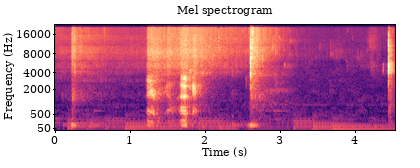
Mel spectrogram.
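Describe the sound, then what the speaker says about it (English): Liquid poured into a container in the Sileo Tai game: short splashy pouring bursts with clinks and thuds, alongside a calm voice speaking briefly. "Pour this delicious liquid in there."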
